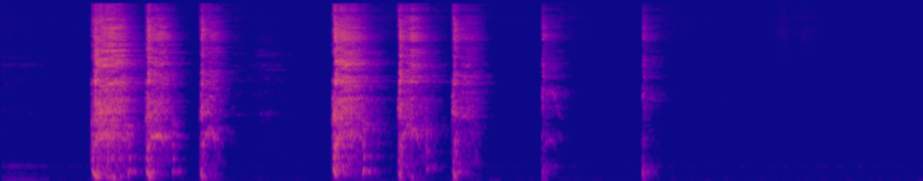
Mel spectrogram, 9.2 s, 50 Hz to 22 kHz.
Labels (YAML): expert_labels:
- quality: good
  cough_type: dry
  dyspnea: false
  wheezing: false
  stridor: false
  choking: false
  congestion: false
  nothing: true
  diagnosis: COVID-19
  severity: mild
age: 33
gender: female
respiratory_condition: true
fever_muscle_pain: true
status: symptomatic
